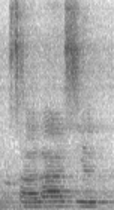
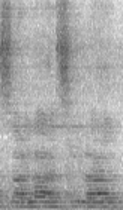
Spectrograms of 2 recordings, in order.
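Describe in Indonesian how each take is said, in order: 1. Vokal akhir dihilangkan. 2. Vokal akhir pendek. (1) "jika waqaf lanya bisa dibaca sukun" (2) "jika wasol lanya dibaca pendek"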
